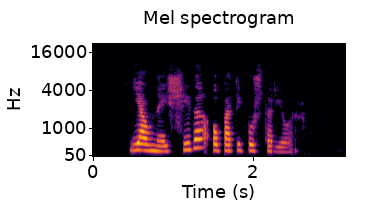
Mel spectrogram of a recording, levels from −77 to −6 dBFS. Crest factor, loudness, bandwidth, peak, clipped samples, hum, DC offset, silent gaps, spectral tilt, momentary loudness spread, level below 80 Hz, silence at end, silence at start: 20 dB; -25 LUFS; 11 kHz; -6 dBFS; under 0.1%; none; under 0.1%; none; -4.5 dB/octave; 17 LU; -76 dBFS; 0.65 s; 0.45 s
